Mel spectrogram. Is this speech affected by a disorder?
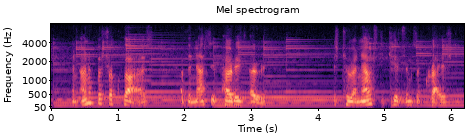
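Yes: deafness with speech impediment; born deaf, years of speech therapy, English not familiar, cannot really hear voices in interviews; some words difficult to say, must adjust tongue to speak properly.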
